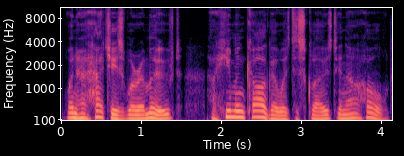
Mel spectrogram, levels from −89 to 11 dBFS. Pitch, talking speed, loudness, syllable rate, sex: 130 Hz, 190 wpm, -15 LUFS, 5.7 syllables/s, male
